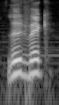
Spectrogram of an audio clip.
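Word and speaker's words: Lodowick: commander, Major Ludwig Morgan, Ludwig being spelled Lodowwick, but I'm assuming it's pronounced Ludwig.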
